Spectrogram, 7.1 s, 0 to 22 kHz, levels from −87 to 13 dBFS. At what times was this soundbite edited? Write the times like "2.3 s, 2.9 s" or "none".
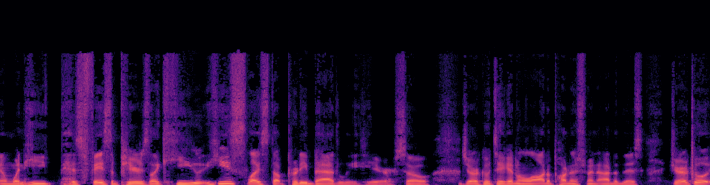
4.6 s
